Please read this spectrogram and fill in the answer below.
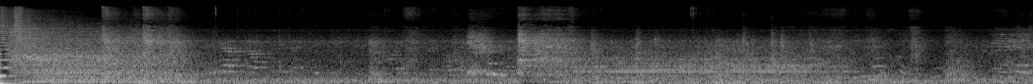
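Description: Indistinct voices over a steady background rumble.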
